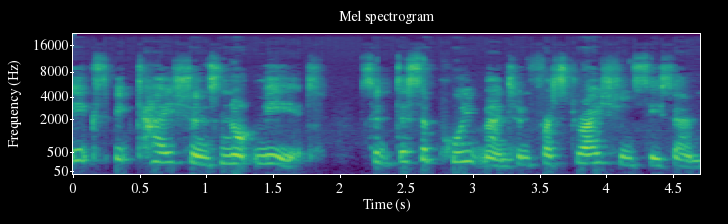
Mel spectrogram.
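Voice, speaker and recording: A woman with a New Zealand accent, fairly high in pitch, at a fairly slow pace with very wide pitch swings. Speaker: author and life coach. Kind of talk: reading aloud; casual chat.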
